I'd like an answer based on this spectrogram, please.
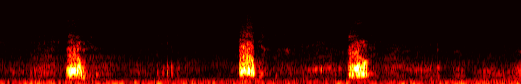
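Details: A Presa Canario barks: three loud, rough single barks come at uneven gaps of about one second, and a fourth begins at the very end. Low rumbling background noise sits between the barks.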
